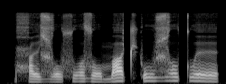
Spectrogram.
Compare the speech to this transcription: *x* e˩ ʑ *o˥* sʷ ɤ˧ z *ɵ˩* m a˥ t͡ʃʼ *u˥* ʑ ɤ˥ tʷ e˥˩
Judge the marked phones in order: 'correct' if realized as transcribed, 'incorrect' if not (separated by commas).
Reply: incorrect, incorrect, incorrect, correct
